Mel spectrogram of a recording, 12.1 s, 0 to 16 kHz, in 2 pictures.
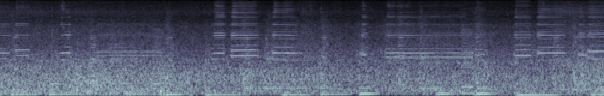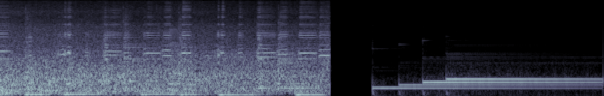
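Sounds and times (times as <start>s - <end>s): crossing warning bell: 0.0s - 6.8s
train passing: 0.0s - 9.1s.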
